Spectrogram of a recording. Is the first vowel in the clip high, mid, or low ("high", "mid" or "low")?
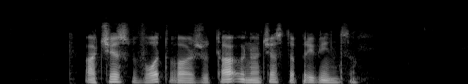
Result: low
